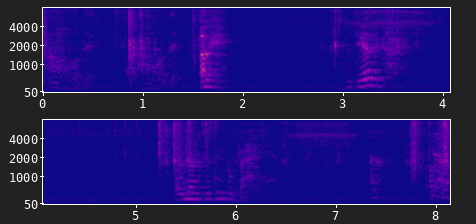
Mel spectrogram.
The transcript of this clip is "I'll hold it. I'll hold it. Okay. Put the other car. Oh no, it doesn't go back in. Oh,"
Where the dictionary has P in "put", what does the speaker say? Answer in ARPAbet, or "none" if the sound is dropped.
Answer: B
